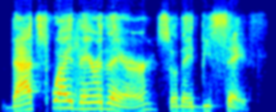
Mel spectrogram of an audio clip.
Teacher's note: That's why they are there, so they would be safe. And we contract they are to there, which sounds just like there.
